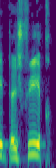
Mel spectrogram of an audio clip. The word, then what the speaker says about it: Tashfiq: So Tashfiq, only thing you should remember when you spell it in English, then in the ending F-I-Q. Sometimes people will spell it with the K, so that is incorrect. It should be Tashfiq with the Qaf.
